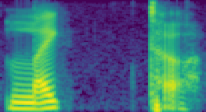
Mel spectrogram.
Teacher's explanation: You're going to hold the tongue in the K position and not say like, but like to.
